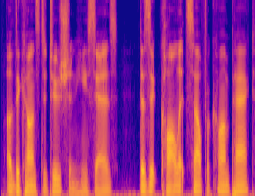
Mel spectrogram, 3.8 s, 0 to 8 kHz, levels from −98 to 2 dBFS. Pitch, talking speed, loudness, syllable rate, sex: 85 Hz, 170 wpm, -19 LUFS, 4.7 syllables/s, male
